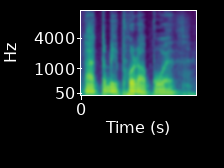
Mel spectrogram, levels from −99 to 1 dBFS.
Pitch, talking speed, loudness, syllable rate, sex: 95 Hz, 310 wpm, -17 LUFS, 6.5 syllables/s, male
